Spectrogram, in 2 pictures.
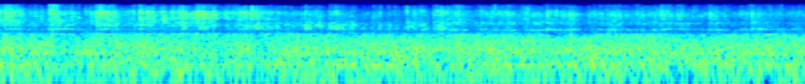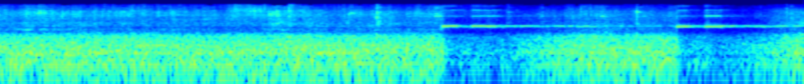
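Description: Loud, steady city street din with a faint high whine, dropping out abruptly twice near the end.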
